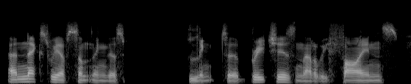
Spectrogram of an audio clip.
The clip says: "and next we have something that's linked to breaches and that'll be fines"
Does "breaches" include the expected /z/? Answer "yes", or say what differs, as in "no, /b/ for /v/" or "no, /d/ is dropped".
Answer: yes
